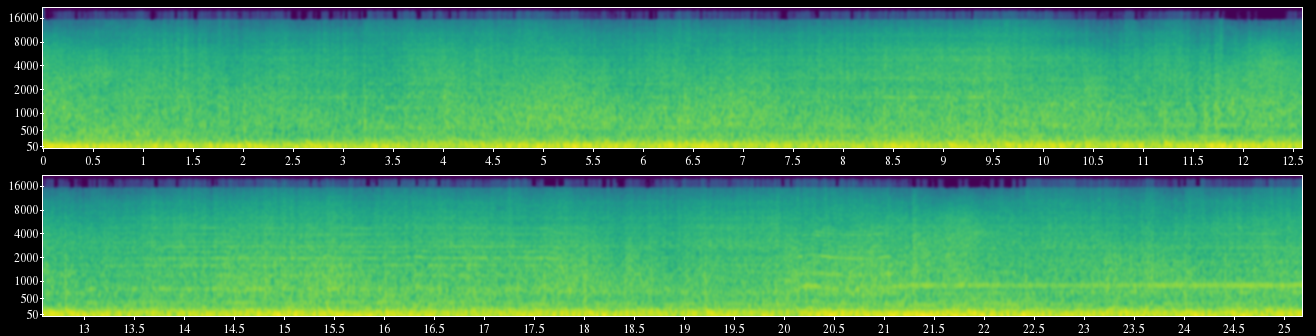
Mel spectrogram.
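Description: Continuous rumbling booms and blasts from the Homeworld: Deserts of Kharak battle, loud and dense throughout, with tonal hums and an occasional beep layered over the low roar.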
